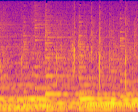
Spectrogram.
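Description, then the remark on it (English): A crowd claps steadily to thank God, in a dense, rain-like patter, heard over sustained keyboard chords that hold and shift in pitch throughout. “Lift your two hands and begin to thank God for honoring you. Yes, clap your hands.”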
